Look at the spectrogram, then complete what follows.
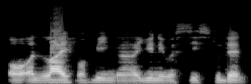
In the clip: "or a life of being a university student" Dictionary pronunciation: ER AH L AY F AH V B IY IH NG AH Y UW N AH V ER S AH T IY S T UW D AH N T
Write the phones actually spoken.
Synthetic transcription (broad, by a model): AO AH L AY F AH F B IY IH NG AH Y UW N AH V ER S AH T IY S T UW D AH N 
